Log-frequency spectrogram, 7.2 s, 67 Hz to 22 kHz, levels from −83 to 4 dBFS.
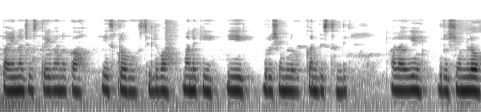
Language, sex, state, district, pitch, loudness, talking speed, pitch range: Telugu, female, Andhra Pradesh, Chittoor, 205 Hz, -17 LUFS, 135 wpm, 200-210 Hz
